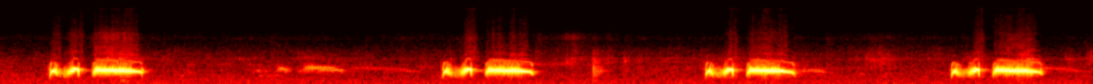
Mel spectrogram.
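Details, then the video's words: Decoy spotted dove calling to draw in wild doves: four separate coo phrases, each two quick short notes and then a longer drawn-out hoot, spaced about two to three seconds apart, with a soft faint note between. "tiếng cu gáy thúc bổi"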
